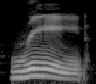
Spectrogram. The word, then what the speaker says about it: read: When the pronunciation is that long sound, read, eed. That's for the infinitive, to read, or the base verb, read.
